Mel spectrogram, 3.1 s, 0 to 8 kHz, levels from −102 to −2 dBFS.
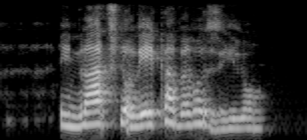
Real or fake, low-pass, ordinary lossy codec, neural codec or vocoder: fake; 7.2 kHz; none; codec, 16 kHz, 2 kbps, FunCodec, trained on LibriTTS, 25 frames a second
